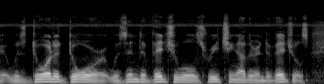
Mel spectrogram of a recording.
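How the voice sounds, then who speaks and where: A man with a New York accent talks at a fairly quick pace in a fairly low pitch. His intonation is fairly even on a very clean recording with a silent background. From Mount Vernon, New York, US. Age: 60s. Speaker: politician. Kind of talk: campaign talk. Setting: house party with audience.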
